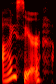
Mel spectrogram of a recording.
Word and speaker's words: Æsir: The Aesir, pronounced Aesir, are the principal gods dwelling in Asgard.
